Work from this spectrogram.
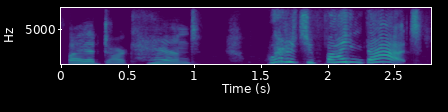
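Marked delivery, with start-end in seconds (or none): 1.5-2.7 high flustered squeak. Acted. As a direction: caught out, voice jumps up. Flustered, caught out.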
